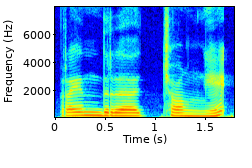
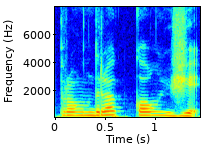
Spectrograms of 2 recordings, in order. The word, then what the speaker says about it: prendre congé: Kita nggak mengucapkannya dengan prendre congé, tapi prendre congé. Sebagaimana tadi huruf G diucapkan dalam bahasa Perancis, yaitu J. prendre congé.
